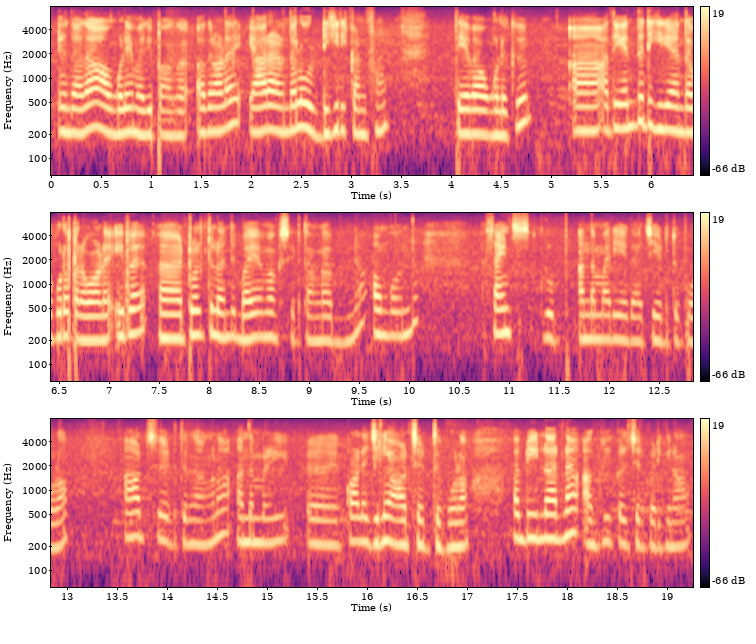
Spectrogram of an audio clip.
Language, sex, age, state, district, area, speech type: Tamil, female, 18-30, Tamil Nadu, Sivaganga, rural, spontaneous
